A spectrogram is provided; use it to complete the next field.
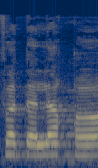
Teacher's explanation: காஃப் வந்து நாவின் கடைசி பகுதி மேல் முரசோடு இணையும் போது சொல்லணும்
